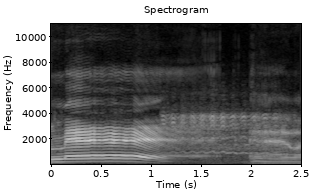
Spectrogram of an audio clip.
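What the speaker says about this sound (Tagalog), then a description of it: "Mga kambing oh." A goat penned in an enclosure lets out one long, loud, wavering bleat close by, then a second bleat begins after a short pause.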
